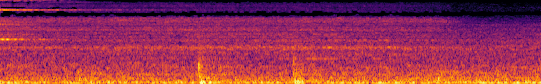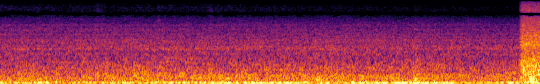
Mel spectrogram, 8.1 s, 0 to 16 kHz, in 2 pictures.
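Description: KiHa 185 series diesel railcar train rolling slowly past with a steady low rumble. A faint wheel squeal dies away at the start, and two short clicks from the wheels on rail joints come about a second and a half and two seconds in.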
